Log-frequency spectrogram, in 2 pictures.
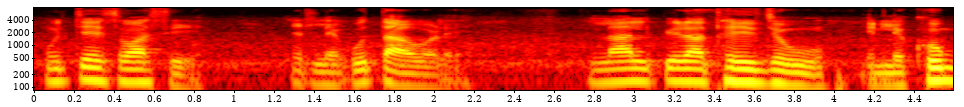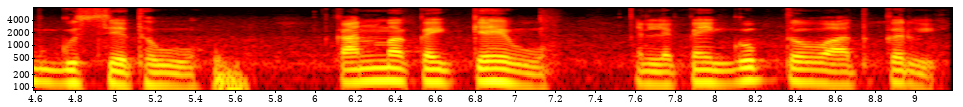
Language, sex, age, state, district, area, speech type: Gujarati, male, 18-30, Gujarat, Anand, rural, spontaneous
